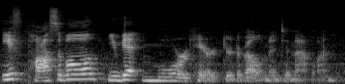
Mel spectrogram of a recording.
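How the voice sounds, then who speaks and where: A woman's voice: fairly low pitch, lively intonation, brisk, low-quality recording. A woman co-hosting a book review, chatting casually in rambling, informal, stop-and-start phrases. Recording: noticeable background noise.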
